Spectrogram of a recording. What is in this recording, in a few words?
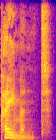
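"payment", British English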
